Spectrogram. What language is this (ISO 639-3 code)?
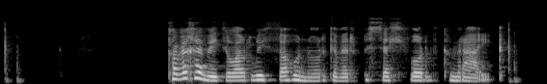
cym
